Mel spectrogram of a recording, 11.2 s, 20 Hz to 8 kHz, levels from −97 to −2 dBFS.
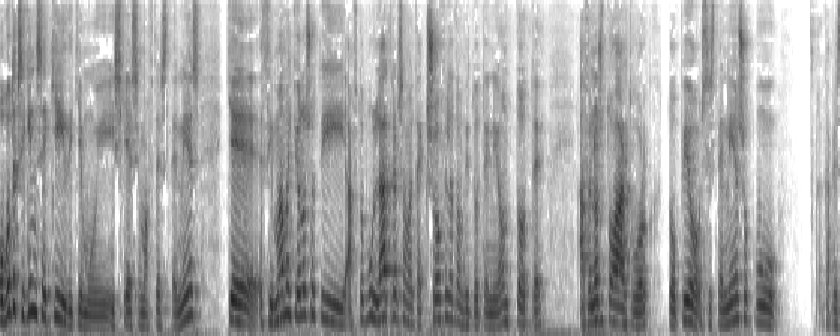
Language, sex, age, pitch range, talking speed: Greek, male, 30-49, 125-180 Hz, 180 wpm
